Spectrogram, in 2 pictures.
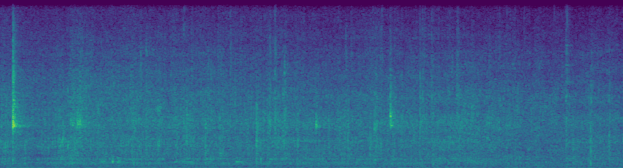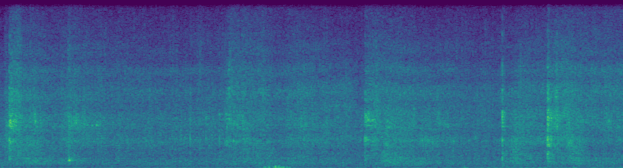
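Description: Crawfish sizzling in hot oil in a carbon steel wok, stir-fried with a metal spatula that scrapes and clicks against the wok a few times.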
